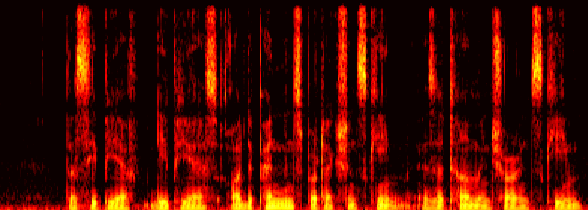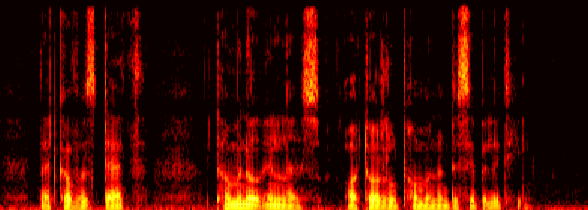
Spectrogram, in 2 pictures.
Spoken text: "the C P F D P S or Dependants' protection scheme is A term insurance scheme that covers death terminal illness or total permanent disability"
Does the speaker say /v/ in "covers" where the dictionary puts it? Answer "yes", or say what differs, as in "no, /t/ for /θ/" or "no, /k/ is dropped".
yes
